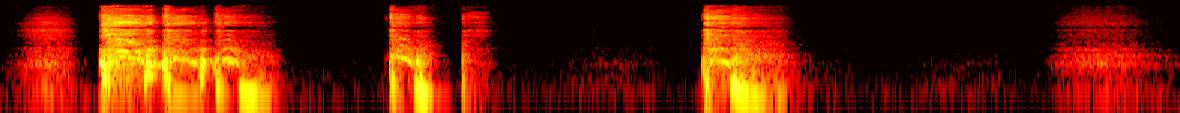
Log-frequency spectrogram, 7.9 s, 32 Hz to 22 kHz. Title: Cross Dressing Coughing 4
